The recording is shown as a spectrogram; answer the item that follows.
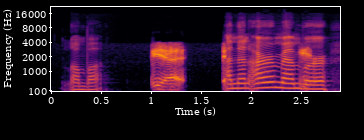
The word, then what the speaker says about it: Lombard: It's Lombard.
